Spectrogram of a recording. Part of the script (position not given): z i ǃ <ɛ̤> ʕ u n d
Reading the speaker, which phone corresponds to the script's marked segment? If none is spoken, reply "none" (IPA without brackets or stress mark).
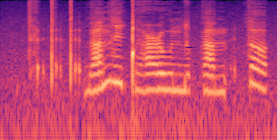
ɛ̤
